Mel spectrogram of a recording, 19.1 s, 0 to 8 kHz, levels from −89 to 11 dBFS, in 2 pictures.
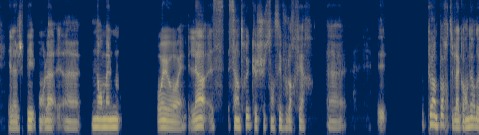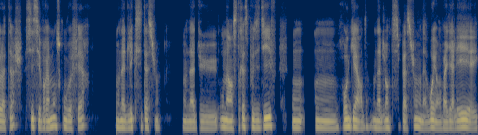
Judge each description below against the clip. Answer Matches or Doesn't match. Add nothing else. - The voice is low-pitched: Matches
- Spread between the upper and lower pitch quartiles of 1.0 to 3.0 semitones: Matches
